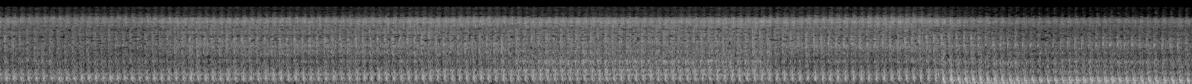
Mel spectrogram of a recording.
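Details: New Hero Xpulse 210 (January 2026 batch) at pre-delivery inspection, single-cylinder idle: fast, steady clatter of light ticks about three per second, abnormal knock from the new engine, also leaking oil; cause unknown.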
